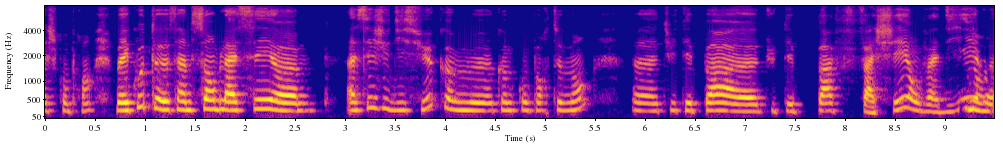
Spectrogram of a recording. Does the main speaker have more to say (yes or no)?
yes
